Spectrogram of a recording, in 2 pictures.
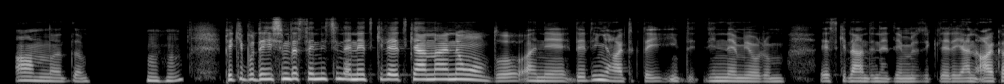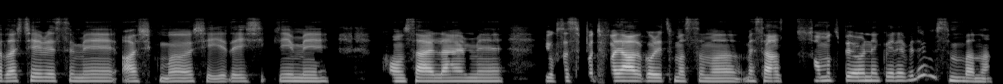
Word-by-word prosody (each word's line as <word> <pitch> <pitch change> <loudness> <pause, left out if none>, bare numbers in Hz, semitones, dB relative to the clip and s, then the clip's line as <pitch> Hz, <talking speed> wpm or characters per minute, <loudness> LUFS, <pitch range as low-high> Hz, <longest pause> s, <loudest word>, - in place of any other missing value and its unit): Anladım. 160 -5 -3 0.6
Hı - - -2
hı. 170 +6 -6 0.4
Peki, 220 +2 0
bu 235 -1 -1
değişimde 250 +2 +5
senin 250 +2 +3
için 255 +1 +1
en 235 -1 +5
etkili 235 0 +2
etkenler 230 +1 +6
ne 240 0 +5
oldu? 170 -8 0
Hani 160 -2 -2
dedin 180 +5 -1
ya, 190 -5 0
artık 155 0 -3
de 155 - +1
id 150 0 -9 0.2
dinlemiyorum 145 -3 -3 0.4
eskiden 150 -1 -2
dinlediğim 140 0 -5
müzikleri, 140 0 -6
yani, 140 -1 -1
arkadaş 160 +1 +1
çevresi 165 -2 -2
mi, 155 0 -1
aşk 150 0 -1
mı, 150 +1 -1
şehir 140 -1 -5
değişikliği 150 +1 -4
mi, 150 0 -1 0.5
konserler 155 0 +3
mi 155 0 -3 0.4
yoksa 160 +2 -3
Spotify 170 0 +1
algoritması 160 -1 +4
mı? 145 -2 -1
Mesela, 160 -1 +3 0.2
so 175 - -5
somut 180 +1 -5
bir 185 - +2
örnek 175 0 0
verebilir 180 - -3
misin, 185 - -6
bana? 140 -2 -1
155 Hz, 135 wpm, -23 LUFS, 150-180 Hz, 0.6 s, etkenler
